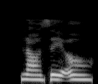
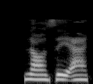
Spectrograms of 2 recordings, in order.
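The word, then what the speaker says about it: L'Oréal: Dù sao, lúc mới tới tôi luôn đọc là L'Oreal, sau này mới biết phải đọc là L'Oreal chữ A, đó từ đâu chui ra cơ chứ?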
